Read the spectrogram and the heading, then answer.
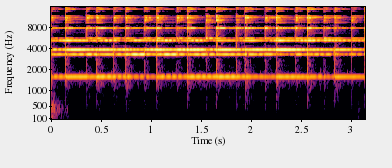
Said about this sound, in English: One mid-Sunday afternoon, the bells shattered the normal Sabbath quiet.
